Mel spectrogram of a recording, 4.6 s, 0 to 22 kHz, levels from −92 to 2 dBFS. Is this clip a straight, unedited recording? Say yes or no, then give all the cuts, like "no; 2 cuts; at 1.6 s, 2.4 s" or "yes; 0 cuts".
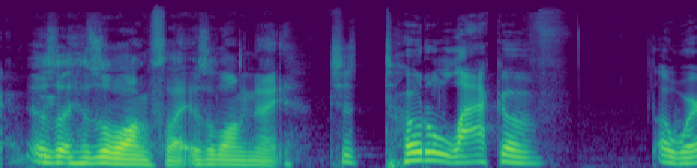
no; 1 cut; at 2.1 s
